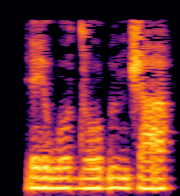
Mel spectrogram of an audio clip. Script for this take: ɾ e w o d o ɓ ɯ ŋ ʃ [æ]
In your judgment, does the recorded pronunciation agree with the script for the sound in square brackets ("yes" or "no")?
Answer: no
